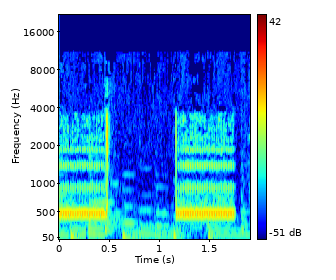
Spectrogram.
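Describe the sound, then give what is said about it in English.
Ringing of an outgoing telephone call: two bright, buzzy ring bursts of about half a second each, separated by short pauses, with a third ring just starting at the end. “Okay, guys, it's ringing.”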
